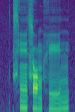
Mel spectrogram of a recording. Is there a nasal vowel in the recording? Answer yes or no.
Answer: yes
